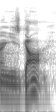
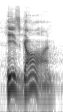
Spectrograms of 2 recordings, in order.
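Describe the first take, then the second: First: Said in the usual way. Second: Restrained imitation of a yell; mild retold yell. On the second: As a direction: call it out, only slightly raised. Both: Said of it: "I just hear her yell".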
